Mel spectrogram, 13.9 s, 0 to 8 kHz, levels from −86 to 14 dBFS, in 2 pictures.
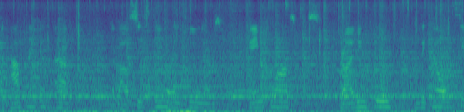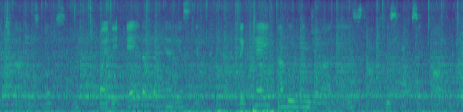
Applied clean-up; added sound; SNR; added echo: none; Rain; -3 dB; none.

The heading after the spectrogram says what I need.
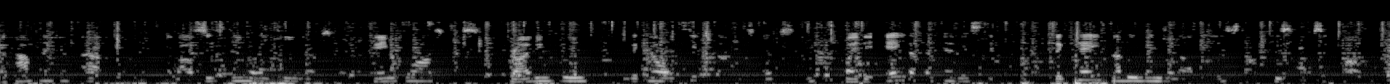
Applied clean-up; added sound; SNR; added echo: classical method spectral subtraction.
